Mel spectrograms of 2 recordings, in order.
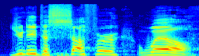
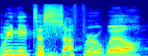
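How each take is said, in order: First: "need" leaned on, whole line slowed; stress on need. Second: Said in the usual way. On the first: Shown as a demonstration. Preacher repeats it to the congregation, leaning on "need". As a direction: press hard on "need" in "You need to suffer well".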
